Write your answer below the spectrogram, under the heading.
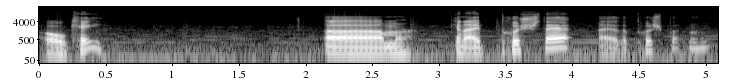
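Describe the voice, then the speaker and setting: A man's voice: fairly low pitch, sing-song, slow pace, a bit bright, faint music behind. A man chatting casually as a player in a tabletop roleplaying game. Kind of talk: casual gaming chat.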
